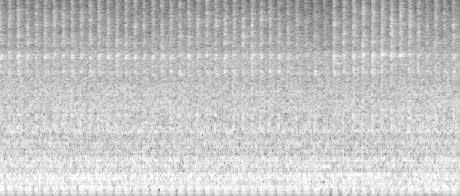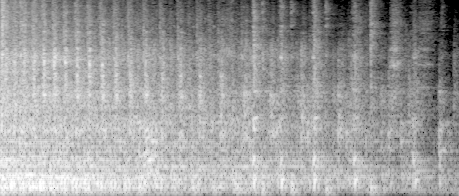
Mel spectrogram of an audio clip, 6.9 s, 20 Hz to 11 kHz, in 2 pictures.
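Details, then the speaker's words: Found older Billy Goat leaf blower with a Briggs & Stratton 9.5 hp engine, given starting spray; carburetor suspected shot, ignition and valves still to check: the engine catches, runs rough for a few seconds, then sputters through uneven pops and dies. "Because it may not be picking it up through the carburetor, because the carburetor could just be shot. But it should have kicked. Well, we may have something wrong."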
